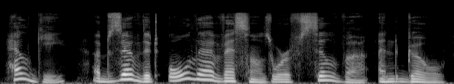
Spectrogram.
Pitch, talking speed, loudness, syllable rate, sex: 145 Hz, 145 wpm, -19 LUFS, 4.3 syllables/s, male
